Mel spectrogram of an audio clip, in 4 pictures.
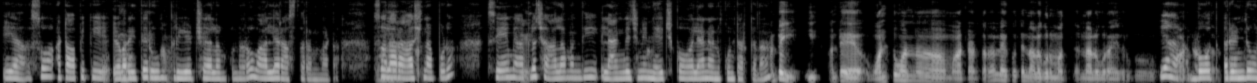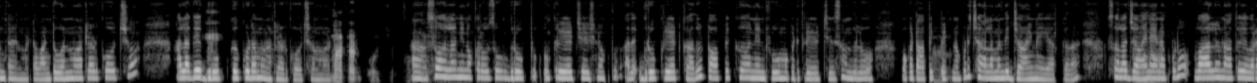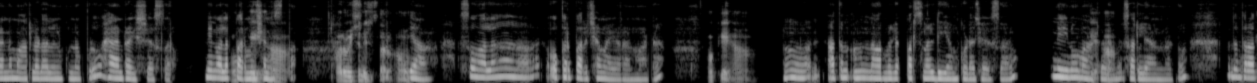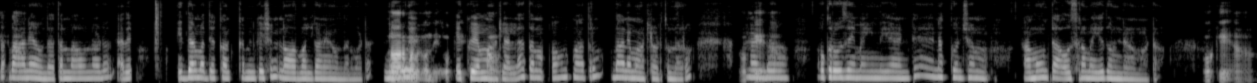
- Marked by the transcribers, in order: in English: "సో"; in English: "టాపిక్‌కి"; in English: "రూమ్ క్రియేట్"; in English: "సో"; in English: "సేమ్ యాప్‍లో"; in English: "లాంగ్వేజ్‌ని"; other background noise; in English: "వన్ టు వన్"; in English: "బోత్"; in English: "వన్ టు వన్"; in English: "గ్రూప్‌గా"; in English: "సో"; in English: "క్రియేట్"; in English: "గ్రూప్ క్రియేట్"; in English: "టాపిక్"; in English: "క్రియేట్"; in English: "టాపిక్"; in English: "సో"; in English: "హ్యాండ్ రైస్"; in English: "సో"; in English: "నార్మల్‍గా పర్సనల్ డీఎం"; lip smack; in English: "నార్మల్‍గానే"; in English: "నార్మల్‌గుంది"; in English: "అండ్"; in English: "అమౌంట్"
- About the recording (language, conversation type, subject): Telugu, podcast, పరాయి వ్యక్తి చేసిన చిన్న సహాయం మీపై ఎలాంటి ప్రభావం చూపిందో చెప్పగలరా?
